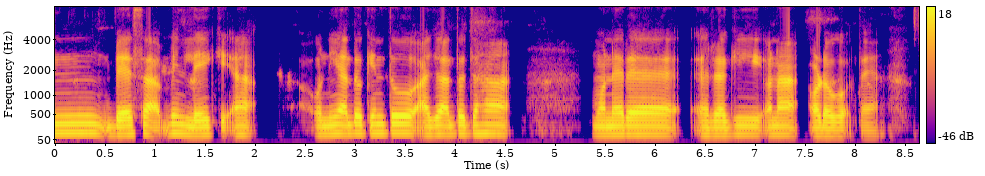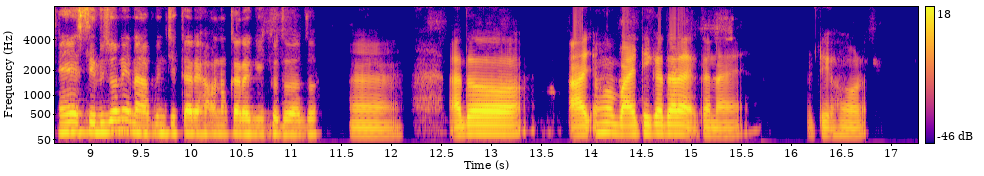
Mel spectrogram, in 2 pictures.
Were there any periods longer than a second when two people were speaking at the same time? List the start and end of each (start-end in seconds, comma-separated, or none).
none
